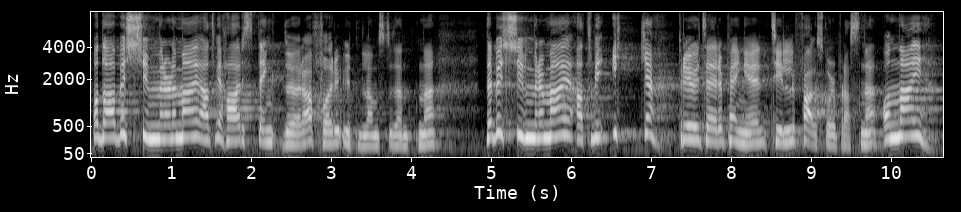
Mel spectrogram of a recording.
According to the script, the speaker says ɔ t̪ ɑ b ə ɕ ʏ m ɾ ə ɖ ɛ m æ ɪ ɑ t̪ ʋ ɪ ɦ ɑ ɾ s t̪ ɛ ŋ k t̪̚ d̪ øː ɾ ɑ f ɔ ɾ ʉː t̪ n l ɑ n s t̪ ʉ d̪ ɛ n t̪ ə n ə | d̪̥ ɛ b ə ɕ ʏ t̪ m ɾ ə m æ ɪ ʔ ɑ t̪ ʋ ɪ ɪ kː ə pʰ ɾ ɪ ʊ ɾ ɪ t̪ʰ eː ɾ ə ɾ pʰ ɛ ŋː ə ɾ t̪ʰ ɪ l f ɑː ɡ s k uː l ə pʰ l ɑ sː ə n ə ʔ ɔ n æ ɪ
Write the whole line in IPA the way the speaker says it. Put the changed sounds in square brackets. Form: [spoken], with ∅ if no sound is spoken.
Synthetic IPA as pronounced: ɔ [d̪] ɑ b ə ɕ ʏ m ɾ ə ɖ ɛ m æ ɪ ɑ t̪ ʋ ɪ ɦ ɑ ɾ s t̪ ɛ ŋ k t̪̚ d̪ øː ɾ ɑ f ɔ ɾ ʉː t̪ n l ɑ n s t̪ ʉ d̪ ɛ n t̪ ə n ə | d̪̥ ɛ b ə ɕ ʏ [∅] m ɾ ə m æ ɪ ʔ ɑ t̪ ʋ ɪ ɪ kː ə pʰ ɾ ɪ ʊ ɾ ɪ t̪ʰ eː ɾ ə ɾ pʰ ɛ ŋː ə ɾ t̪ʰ ɪ l f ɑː ɡ s k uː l ə pʰ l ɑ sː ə n ə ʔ ɔ n æ ɪ

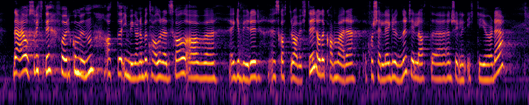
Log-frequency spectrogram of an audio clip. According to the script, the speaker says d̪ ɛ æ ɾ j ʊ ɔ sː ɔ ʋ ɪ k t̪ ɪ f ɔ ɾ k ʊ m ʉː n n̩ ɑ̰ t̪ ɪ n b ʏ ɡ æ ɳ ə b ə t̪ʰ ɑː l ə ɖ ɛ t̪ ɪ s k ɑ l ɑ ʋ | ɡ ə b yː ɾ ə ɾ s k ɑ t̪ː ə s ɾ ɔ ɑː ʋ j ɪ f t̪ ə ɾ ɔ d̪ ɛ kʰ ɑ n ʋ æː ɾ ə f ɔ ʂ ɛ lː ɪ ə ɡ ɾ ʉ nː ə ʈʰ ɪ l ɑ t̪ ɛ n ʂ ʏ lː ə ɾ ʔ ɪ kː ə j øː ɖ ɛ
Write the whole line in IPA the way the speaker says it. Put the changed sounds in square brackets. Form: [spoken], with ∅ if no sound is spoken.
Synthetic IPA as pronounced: d̪ ɛ æ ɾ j ʊ ɔ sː ɔ ʋ ɪ k t̪ ɪ f ɔ ɾ k ʊ m ʉː n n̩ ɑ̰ t̪ ɪ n b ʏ ɡ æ ɳ ə b ə t̪ʰ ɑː l ə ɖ ɛ [d̪] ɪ s k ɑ l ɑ ʋ | ɡ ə b yː ɾ ə ɾ s k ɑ t̪ː ə [∅] ɾ ɔ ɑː ʋ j ɪ f t̪ ə ɾ ɔ d̪ ɛ kʰ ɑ n ʋ æː ɾ ə f ɔ ʂ ɛ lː ɪ ə ɡ ɾ ʉ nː ə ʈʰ ɪ l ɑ t̪ ɛ n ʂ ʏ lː ə ɾ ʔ ɪ kː ə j øː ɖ ɛ

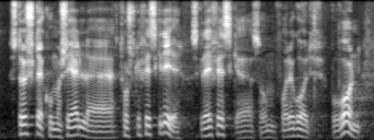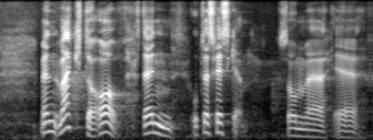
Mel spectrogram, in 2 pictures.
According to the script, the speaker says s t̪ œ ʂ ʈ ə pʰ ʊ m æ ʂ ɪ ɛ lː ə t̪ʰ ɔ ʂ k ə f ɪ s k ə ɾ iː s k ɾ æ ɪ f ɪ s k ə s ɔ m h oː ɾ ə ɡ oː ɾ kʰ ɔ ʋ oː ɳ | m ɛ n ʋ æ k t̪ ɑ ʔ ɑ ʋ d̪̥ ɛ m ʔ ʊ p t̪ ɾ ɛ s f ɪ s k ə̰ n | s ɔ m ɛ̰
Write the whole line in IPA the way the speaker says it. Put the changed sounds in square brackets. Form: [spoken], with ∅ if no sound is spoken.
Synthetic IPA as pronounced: s t̪ œ ʂ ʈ ə [kʰ] ʊ m æ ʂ ɪ ɛ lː ə t̪ʰ ɔ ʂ k ə f ɪ s k ə ɾ iː s k ɾ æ ɪ f ɪ s k ə s ɔ m [f] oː ɾ ə ɡ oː ɾ [pʰ] ɔ ʋ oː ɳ | m ɛ n ʋ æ k t̪ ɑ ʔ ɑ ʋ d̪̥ ɛ [n] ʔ ʊ p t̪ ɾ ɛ s f ɪ s k ə̰ n | s ɔ m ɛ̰

